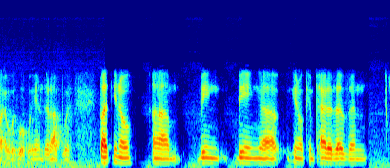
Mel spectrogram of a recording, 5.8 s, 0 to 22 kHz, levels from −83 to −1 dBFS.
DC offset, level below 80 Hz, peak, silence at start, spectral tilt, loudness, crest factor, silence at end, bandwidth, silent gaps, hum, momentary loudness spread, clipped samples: under 0.1%; -48 dBFS; 0 dBFS; 0 s; -7.5 dB/octave; -21 LUFS; 20 dB; 0 s; 6.2 kHz; none; none; 15 LU; under 0.1%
